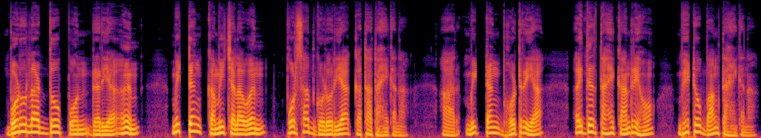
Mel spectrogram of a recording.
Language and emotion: Santali, neutral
